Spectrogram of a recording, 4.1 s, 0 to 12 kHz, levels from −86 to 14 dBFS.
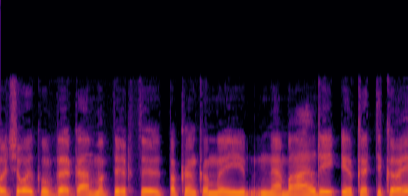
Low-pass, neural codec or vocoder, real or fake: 7.2 kHz; codec, 16 kHz, 0.5 kbps, FunCodec, trained on LibriTTS, 25 frames a second; fake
